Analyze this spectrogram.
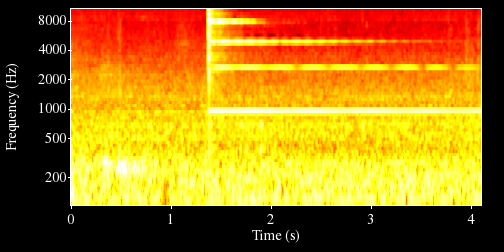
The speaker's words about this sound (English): As we listen to the chime, let us remember our connection to each other and to the world around us.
